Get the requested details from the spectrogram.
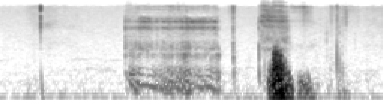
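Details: Sleeping dog snoring: a long, low rattling breath followed by a shorter, louder snorting breath in a quiet room.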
